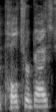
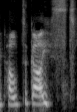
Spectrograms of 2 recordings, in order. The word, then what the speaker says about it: poltergeist: It's because Dustin said it's like Christ. So now I'm like Polter, Christ, Geist.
